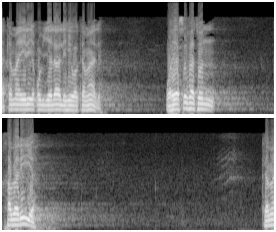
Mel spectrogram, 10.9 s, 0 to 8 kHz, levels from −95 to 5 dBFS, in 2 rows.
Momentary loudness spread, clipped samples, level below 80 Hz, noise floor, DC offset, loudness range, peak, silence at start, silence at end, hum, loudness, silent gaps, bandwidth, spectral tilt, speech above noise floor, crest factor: 19 LU; 3%; -40 dBFS; -53 dBFS; under 0.1%; 3 LU; 0 dBFS; 0 s; 0 s; none; -8 LUFS; none; 8 kHz; -8 dB/octave; 46 dB; 10 dB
